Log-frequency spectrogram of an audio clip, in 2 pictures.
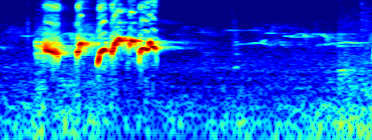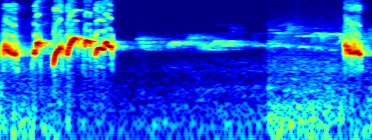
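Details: Morning song of a red-whiskered bulbul, used as lure-bird audio for training other birds: two bright warbled phrases of rapid looping whistles, each about a second, separated by a soft sustained tone, with another phrase beginning at the end.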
